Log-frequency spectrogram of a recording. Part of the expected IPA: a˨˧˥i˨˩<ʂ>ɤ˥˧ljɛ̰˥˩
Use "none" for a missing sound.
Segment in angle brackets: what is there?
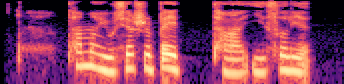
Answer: s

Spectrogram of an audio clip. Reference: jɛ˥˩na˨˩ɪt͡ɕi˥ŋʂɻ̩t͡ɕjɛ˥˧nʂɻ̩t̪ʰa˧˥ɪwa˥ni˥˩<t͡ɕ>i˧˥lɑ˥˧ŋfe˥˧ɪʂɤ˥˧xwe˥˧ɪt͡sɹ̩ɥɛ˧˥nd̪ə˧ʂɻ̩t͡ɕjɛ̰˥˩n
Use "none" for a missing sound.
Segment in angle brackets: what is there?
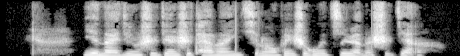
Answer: t͡ɕʰ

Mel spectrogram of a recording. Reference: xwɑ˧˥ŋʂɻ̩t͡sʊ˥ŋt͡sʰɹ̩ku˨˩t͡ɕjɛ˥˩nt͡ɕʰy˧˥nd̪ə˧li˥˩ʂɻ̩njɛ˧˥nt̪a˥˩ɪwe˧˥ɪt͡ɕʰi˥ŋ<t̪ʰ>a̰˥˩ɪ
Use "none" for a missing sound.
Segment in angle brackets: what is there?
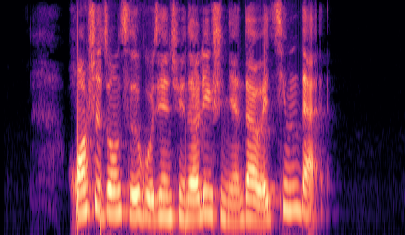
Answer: t̪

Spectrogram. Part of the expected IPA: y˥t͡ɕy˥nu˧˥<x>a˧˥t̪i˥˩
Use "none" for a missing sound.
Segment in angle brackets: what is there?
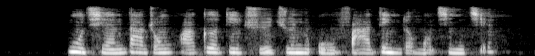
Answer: f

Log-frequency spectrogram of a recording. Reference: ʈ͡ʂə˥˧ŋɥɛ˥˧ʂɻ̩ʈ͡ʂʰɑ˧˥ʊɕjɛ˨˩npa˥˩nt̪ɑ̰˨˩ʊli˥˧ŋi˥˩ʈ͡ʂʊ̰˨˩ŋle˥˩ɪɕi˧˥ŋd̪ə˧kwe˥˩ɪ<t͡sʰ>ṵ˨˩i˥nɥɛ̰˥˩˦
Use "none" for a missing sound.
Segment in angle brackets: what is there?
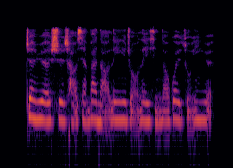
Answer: t͡s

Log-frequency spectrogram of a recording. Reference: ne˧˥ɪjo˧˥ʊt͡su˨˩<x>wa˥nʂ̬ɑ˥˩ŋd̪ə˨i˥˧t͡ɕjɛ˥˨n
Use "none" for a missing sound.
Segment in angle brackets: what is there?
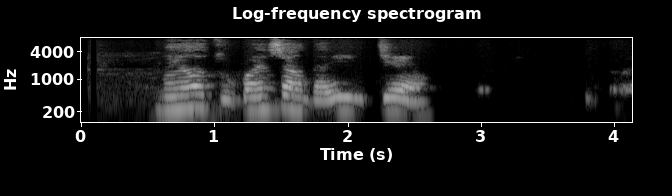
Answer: k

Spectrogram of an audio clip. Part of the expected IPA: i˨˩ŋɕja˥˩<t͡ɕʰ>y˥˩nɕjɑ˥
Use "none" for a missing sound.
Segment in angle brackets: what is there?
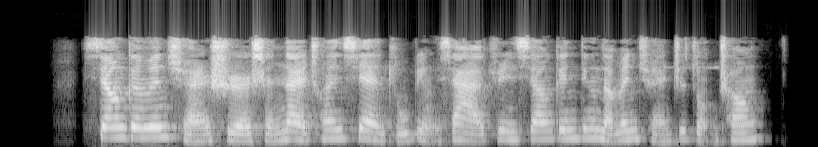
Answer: t͡ɕ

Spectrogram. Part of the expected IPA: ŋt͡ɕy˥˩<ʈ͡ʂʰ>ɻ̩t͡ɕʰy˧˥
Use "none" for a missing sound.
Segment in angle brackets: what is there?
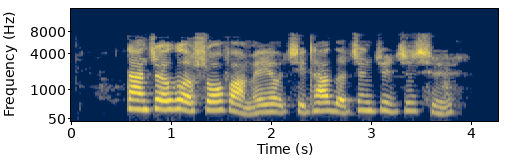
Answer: ʈ͡ʂ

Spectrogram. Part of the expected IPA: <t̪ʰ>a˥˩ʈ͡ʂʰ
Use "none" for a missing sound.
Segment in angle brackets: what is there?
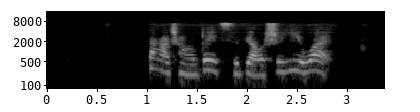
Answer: t̪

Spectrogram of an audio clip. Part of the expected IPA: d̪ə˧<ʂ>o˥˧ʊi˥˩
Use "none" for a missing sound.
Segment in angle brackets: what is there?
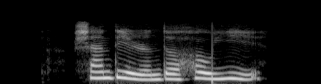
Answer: x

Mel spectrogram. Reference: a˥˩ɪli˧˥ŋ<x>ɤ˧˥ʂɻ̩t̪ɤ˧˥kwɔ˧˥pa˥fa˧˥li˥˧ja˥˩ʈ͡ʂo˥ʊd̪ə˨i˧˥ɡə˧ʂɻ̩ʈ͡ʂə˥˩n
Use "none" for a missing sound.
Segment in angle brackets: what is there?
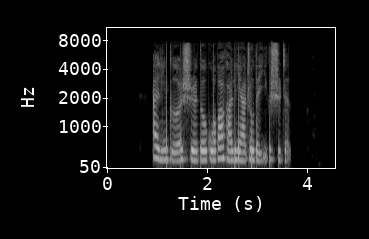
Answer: k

